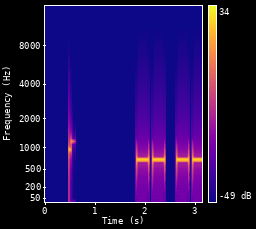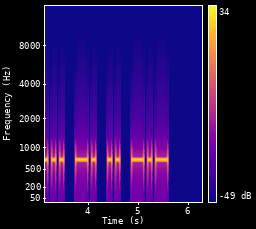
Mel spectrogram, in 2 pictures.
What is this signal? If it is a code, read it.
Morse code, heard as a keyed tone, about 15 wpm, 700 Hz. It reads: MZNIK
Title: Code Groups - 5 Letters - 15wpm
